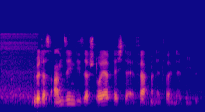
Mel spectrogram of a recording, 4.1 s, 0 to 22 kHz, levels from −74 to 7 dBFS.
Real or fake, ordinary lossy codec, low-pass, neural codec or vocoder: real; MP3, 32 kbps; 7.2 kHz; none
